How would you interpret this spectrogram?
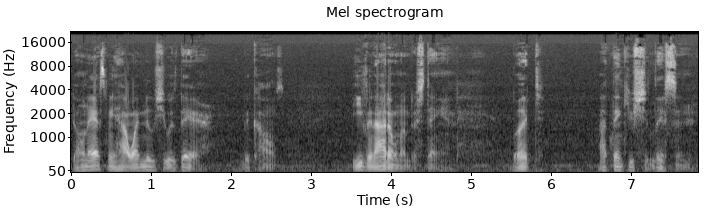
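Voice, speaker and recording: Very deep, gravelly veteran played by a man. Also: lively intonation, measured pace, long pauses, mellow, full character voice. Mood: earnest, encouraging. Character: gruff, tender veteran man with a grieving past. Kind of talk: audio drama acting. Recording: faint background noise.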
